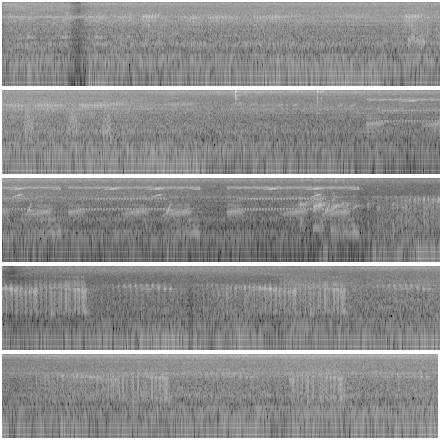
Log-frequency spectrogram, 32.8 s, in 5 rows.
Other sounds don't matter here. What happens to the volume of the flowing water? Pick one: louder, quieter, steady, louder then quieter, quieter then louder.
quieter then louder.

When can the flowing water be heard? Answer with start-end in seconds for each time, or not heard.
0.0-32.7.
